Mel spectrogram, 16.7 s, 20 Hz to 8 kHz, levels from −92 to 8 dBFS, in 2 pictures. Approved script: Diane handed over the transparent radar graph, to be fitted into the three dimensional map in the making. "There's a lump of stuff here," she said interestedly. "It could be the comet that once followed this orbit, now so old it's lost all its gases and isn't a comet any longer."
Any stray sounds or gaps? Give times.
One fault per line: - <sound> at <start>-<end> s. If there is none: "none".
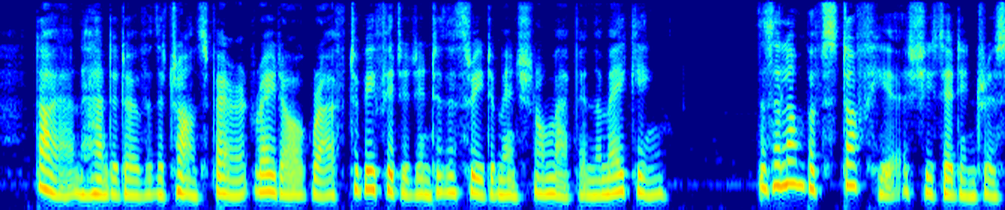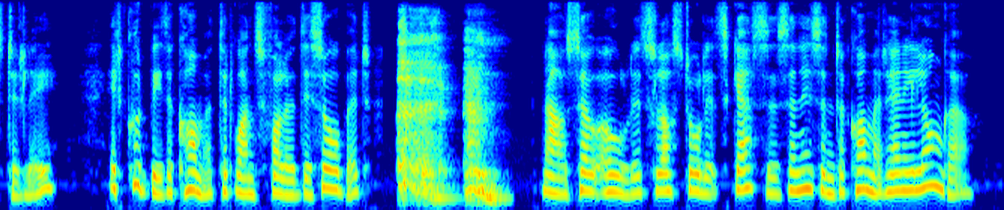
- cough at 11.7-12.7 s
